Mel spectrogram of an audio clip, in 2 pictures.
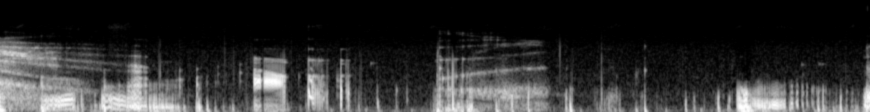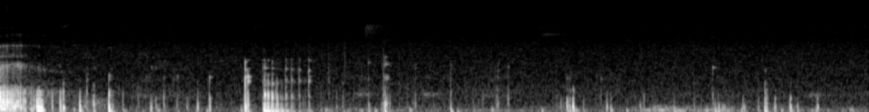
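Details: Ordinary stomach growling (borborygmi): gurgling, rumbling bursts with squeaky, shifting tones and quiet gaps, from gas and fluid moving through the gut.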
